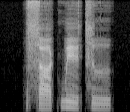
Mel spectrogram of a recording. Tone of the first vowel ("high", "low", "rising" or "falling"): low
